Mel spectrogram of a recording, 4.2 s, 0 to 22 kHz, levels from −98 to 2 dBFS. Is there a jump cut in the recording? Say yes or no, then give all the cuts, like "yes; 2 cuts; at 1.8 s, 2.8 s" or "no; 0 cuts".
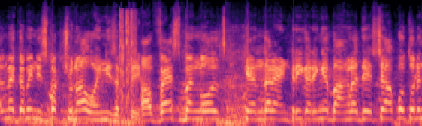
yes; 1 cut; at 1.4 s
